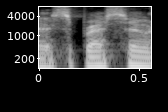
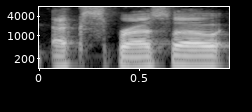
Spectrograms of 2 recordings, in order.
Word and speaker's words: espresso: Just want to compliment Steve's pronunciation of espresso and not saying expresso and exhaust like an idiot.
